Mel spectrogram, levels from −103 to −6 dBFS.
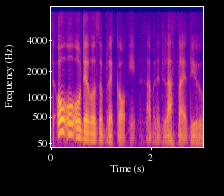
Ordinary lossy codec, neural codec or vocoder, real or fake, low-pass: none; codec, 16 kHz, 0.2 kbps, FocalCodec; fake; 7.2 kHz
